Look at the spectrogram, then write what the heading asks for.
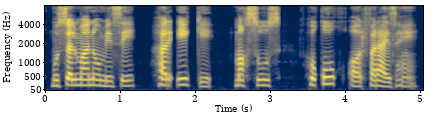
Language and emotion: Urdu, neutral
